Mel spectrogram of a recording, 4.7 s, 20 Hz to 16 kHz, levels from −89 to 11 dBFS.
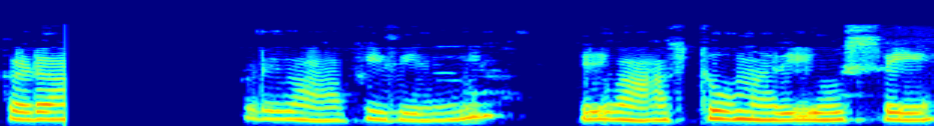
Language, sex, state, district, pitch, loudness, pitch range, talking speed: Telugu, female, Telangana, Karimnagar, 215 Hz, -19 LUFS, 200-225 Hz, 90 wpm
